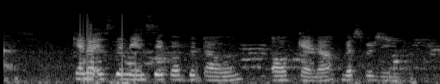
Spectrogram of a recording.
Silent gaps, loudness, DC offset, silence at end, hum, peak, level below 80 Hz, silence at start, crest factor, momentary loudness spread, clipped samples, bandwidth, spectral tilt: none; -26 LUFS; under 0.1%; 0 s; none; -8 dBFS; -44 dBFS; 0.05 s; 18 dB; 15 LU; under 0.1%; 11.5 kHz; -6 dB/octave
